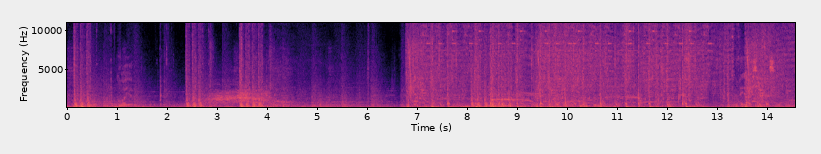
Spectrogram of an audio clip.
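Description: Heavy gunfire from an M60 machine gun during a horde night in 7 Days to Die, with dense, continuous bursts that grow louder and busier halfway through. Explosive crashes are mixed in, and a voice speaks faintly beneath the shooting.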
